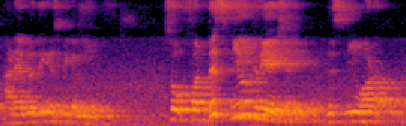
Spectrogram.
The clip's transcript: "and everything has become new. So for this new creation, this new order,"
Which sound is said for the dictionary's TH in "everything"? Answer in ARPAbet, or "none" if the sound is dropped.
T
